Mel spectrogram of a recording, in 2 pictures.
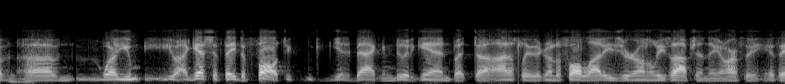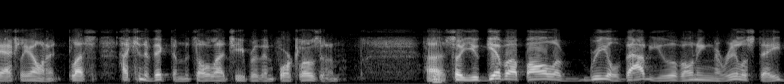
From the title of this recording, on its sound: Gold Club Q&A Call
